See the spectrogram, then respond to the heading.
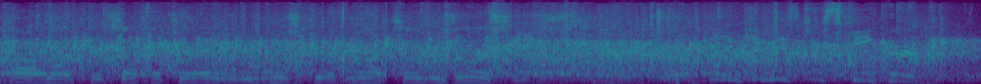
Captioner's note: some Applause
